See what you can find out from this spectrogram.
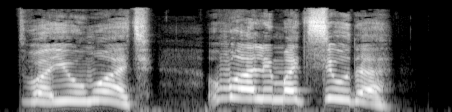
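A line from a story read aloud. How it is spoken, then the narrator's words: Young man shouting. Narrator (Russian): крикнул парень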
